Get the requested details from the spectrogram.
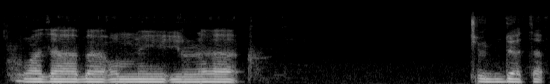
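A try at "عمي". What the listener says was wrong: ini ammi ya, bukan ummi. Ammi, paman dari ayah. Kalau ummi dia pakai hamzah ini ummun. Ini pakai ain.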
